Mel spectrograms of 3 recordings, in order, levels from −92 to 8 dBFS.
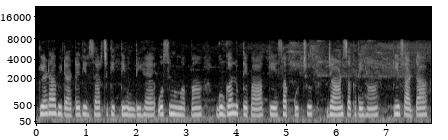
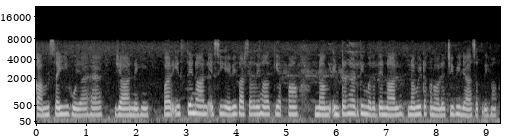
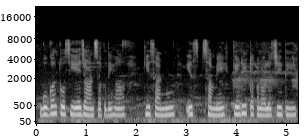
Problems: none marked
